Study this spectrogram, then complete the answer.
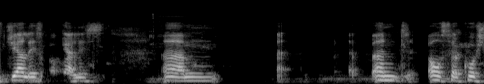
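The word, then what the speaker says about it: Gellis: you pronounce the name it's a soft g or a hard g because i really enjoyed the novels of roberta gallis and it's jealous um and also of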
